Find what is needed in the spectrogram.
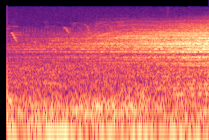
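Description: Steady background hiss of a cartoon outdoor sound bed, rising in level, with two faint high chirps in the first second.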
